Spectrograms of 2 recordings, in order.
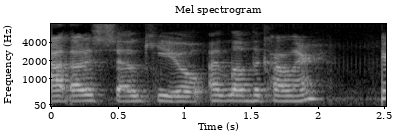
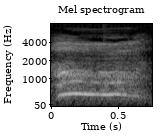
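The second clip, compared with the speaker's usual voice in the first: excited gasp; 12 semitones higher than usual. Real, not acted. Delighted at the pants.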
